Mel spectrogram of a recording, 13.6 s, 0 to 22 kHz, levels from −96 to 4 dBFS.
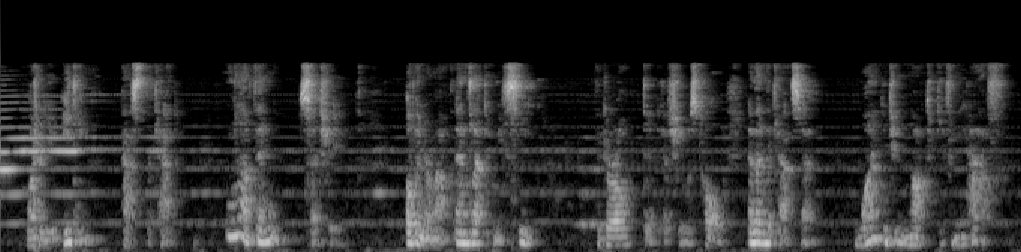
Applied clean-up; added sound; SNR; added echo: classical method WPE with log-MMSE.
